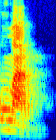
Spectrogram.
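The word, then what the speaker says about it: عمر: Tulisannya ain, mim, ra, gundul. Pastikan kalau ain, mim, ra berarti dibaca Umar. Dibacanya apa? Umar. Umar ini karena polanya fu'alu,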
